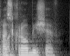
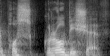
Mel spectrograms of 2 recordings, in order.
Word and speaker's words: Poskrobyshev: Poskrobyshev. – Thank you for pronouncing it. Alexander Poskrobyshev.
